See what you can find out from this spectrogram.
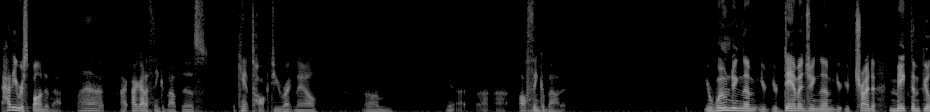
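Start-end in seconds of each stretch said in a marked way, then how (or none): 1.2-8.5 quiet halting stalling, trailing to a near whisper; mumbling excuses to avoid the one who failed you; hesitant brush-off. Retold or imitated. Reply to a confessing brother with a quiet, halting brush-off.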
